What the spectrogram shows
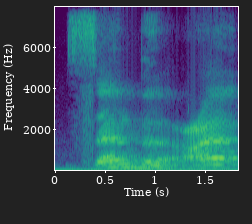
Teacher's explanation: ألم تروا كيف خلق الله سبع، سین کو باریک کر کے اور سیٹی ادا کر کے پڑھیں گے، سین کو با سے ملائیں گے اس لیے کہ با ساکن ہے اور با حروف قلقلہ میں سے ہونے کی وجہ سے با پر قلقلہ کیا جائے گا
